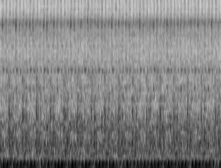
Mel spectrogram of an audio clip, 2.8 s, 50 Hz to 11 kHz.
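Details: Mazdaspeed 3 at idle with a fast light rattle, about three beats a second, riding over the idle without letting up; owner suspects timing chain noise. Cause not confirmed.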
